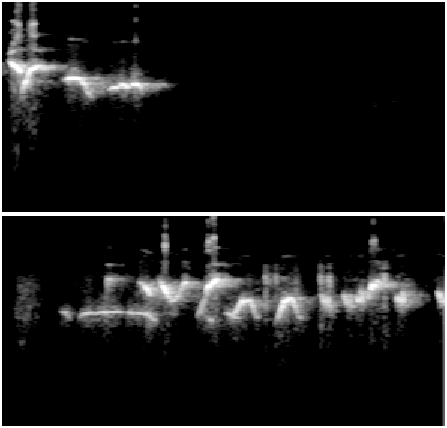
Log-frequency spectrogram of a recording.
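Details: Greater green leafbird from the forest giving a falling whistled phrase, a long silence, then a steady whistle leading into fast looping warbles.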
